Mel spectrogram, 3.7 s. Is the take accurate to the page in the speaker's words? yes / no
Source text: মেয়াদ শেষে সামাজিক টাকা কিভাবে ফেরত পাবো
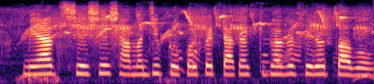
no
